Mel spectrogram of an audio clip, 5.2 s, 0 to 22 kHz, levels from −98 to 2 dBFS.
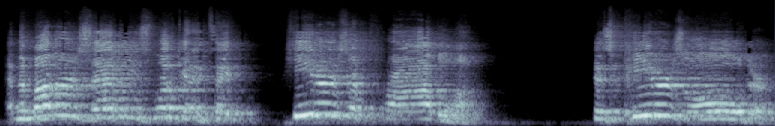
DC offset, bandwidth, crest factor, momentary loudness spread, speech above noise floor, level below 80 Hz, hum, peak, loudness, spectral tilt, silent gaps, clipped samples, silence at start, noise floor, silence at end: under 0.1%; 10.5 kHz; 18 dB; 13 LU; 58 dB; -72 dBFS; none; -2 dBFS; -20 LUFS; -4 dB/octave; none; under 0.1%; 0.05 s; -77 dBFS; 0 s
